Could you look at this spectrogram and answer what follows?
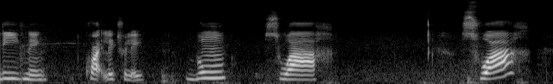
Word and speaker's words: soir: quite literally boom SWA SWA is written s o I are bit spun up pronounced soo ah soo ah so that sound all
